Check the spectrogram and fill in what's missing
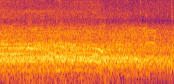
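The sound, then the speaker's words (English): A church audience cheers and shouts together, a loud, dense roar of many voices sustained throughout without pause. “Come on, let the church scream.”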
